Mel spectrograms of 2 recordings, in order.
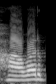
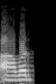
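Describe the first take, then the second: First: The word begins with an h sound. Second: The word begins with a vowel sound. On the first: The speaker calls it wrong. "बहुत लोग हावर पढ़ते हैं, बिल्कुल गलत" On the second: The speaker calls it right. "इसको आवर पढ़ा जाता है"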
